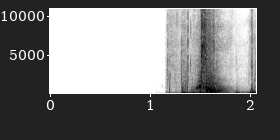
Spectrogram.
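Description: Golf driver swung and striking a ball off a tee, with one sharp hit about a second and a half in after a silent start. The golfer calls the shot horrible, a mishit.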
